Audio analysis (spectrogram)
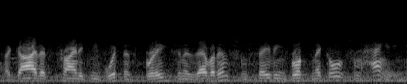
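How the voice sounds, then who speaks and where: An actor playing a tough, sardonic American private investigator in a 1940s radio detective drama, brusque and wisecracking. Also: male voice, medium pitch, fast talker, close to an everyday voice. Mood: sardonic, pressing. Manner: wisecracking, hard-boiled, brusque. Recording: noisy, tinny 1940s radio recording.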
